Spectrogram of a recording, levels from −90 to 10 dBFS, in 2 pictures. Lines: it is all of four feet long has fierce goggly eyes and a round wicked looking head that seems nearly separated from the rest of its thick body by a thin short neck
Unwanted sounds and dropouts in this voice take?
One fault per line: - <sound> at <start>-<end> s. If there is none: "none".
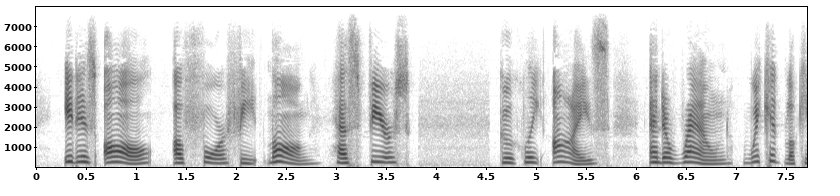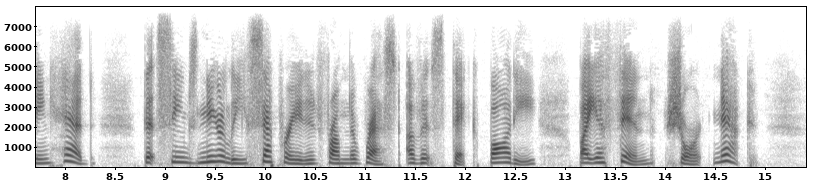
none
